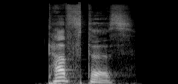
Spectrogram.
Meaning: genitive of Taft
- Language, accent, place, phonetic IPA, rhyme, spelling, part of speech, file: German, Germany, Berlin, [ˈtaftəs], -aftəs, Taftes, noun, De-Taftes.ogg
